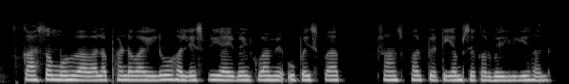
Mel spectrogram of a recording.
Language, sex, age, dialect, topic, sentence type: Magahi, female, 25-30, Central/Standard, banking, question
